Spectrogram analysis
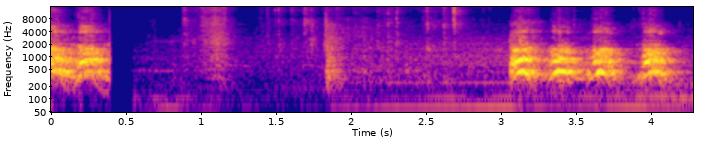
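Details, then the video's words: Rapid bursts of barking, one sharp bark, a pause, then four quick barks about a quarter second apart, as German Shepherd Enzo and Husky Shira argue about the lawn mower. "GSD & Husky Arguing Whether The Lawn Mower Is Evil Or Not"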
